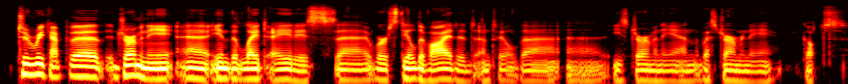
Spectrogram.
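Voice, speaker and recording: A man with a Norwegian accent and fairly low pitch, bright, sharp tone and big swings in loudness, in a very clean recording with a silent background. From Norway. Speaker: podcast host. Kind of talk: podcast interview. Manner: halting.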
